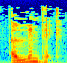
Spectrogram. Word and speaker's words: Olympic: Olympic，注意 Olympic 那个前面那个不是 Olympic，很多人说奥运会 Olympic， No， it's Olympic，发 a 这个音，因为这个重音是在 lim 上面。 Olympic、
